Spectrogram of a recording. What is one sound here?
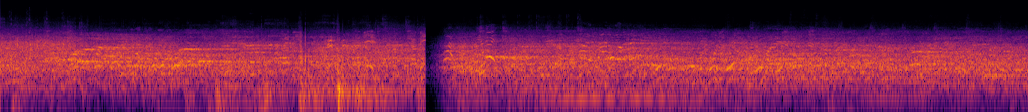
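Voices of men and women talk and call out close by.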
